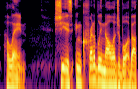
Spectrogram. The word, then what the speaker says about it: Helene: Her name is Helene Matthews, and just so you know, it's pronounced Helene.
